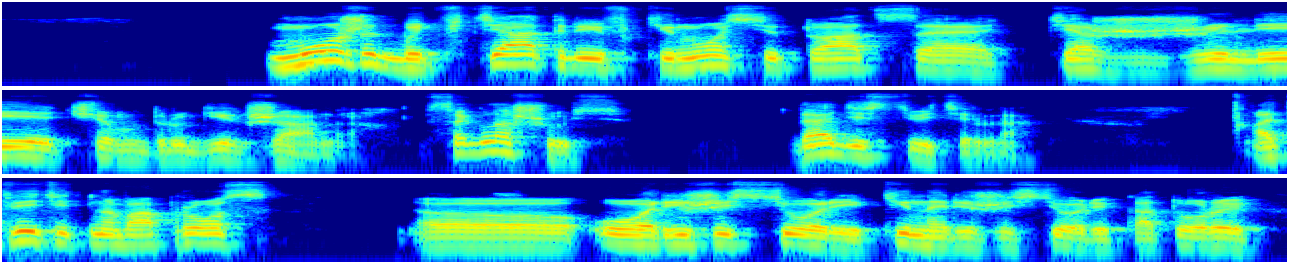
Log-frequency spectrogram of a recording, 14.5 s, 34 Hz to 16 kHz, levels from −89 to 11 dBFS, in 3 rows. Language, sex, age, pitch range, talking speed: Russian, male, 40-59, 95-130 Hz, 100 wpm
